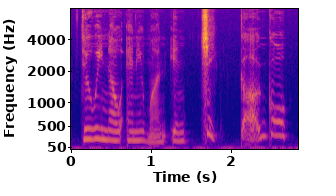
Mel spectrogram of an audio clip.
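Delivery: slow question, Chicago begun with a hard "ch"; mom's drawn-out "ch" in Chicago; mispronounced CH. Retold or imitated. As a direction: say Chicago as "Chee-cago", deliberately broken up. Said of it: "pronounced the C H with a ch sound".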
